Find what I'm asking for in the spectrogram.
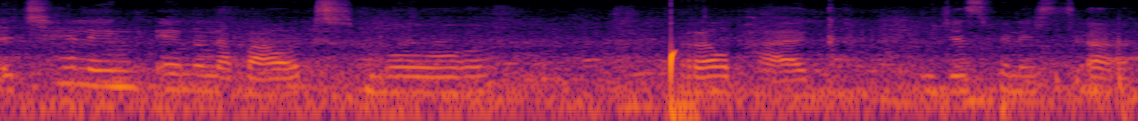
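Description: Loud background noise behind a woman's fairly slow speech. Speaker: vlogger. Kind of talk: casual vlog chat.

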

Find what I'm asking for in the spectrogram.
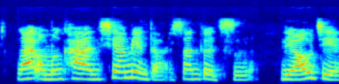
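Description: In an Indonesian accent, a woman with a high-pitched voice speaks at a very slow pace with fairly even intonation. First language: Indonesian (speaking Chinese). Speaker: Chinese language lecturer. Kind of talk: lecture.

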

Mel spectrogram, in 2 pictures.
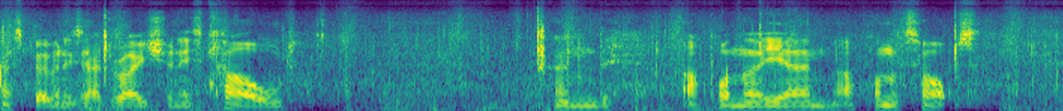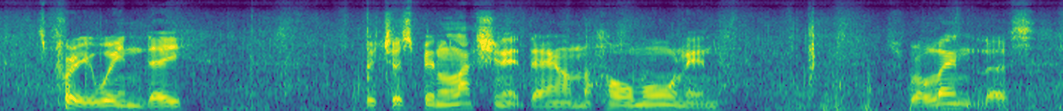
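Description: Over noticeable background noise, a man speaks at a fairly quick pace in a monotone, flat intonation, the sound dry with no echo. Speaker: solo hiker vlogger. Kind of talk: casual vlog chat. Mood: wry, weather-weary. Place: open country. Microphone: phone near.

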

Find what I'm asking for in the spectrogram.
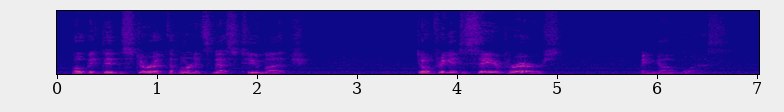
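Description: Speaking fairly slowly with long, frequent pauses, a man uses lively intonation at a fairly low pitch. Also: big swings in loudness. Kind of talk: video rant. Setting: video. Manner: earnest, impassioned; conversational. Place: home room.

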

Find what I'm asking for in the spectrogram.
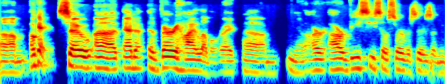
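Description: A man with fairly even intonation. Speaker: presenter. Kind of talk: webinar presentation. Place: home room. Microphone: webcam.

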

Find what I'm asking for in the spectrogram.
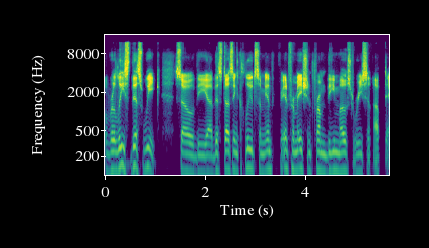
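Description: A man at a moderate pace, fairly even intonation, dry sound with no echo and a quiet background. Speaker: host, facilitator. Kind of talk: meeting introduction. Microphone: video call.

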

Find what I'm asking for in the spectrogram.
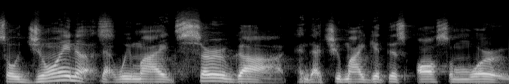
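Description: Over a quiet background, a man talks at a fairly slow pace. His tone is dark and mellow, with ordinary pitch variation. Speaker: senior pastor. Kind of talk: welcome announcement. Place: church. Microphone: lapel.

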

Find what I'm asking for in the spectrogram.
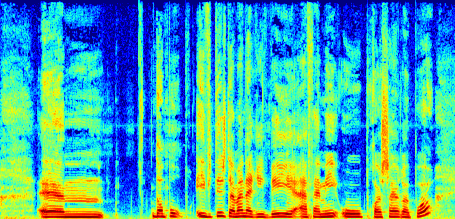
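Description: A woman speaks in a normal speaking voice at a medium pitch. Her intonation stays fairly even. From Quebec. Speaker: cookbook author and nutrition coach; nutrition coach. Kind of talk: interview. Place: studio.

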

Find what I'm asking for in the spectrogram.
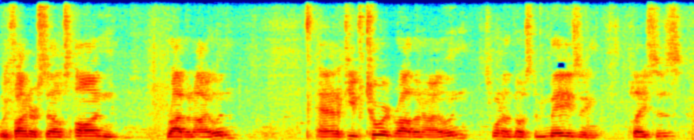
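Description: A plain, everyday voice moves at a moderate pace with fairly even intonation. Light background noise can be heard. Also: man. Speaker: criminal justice professor. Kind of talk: slide presentation. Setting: event hall with audience, microphone. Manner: casual, joking. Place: hall.

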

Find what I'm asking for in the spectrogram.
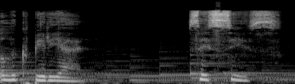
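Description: Music plays in the background. A woman talks at a very slow pace. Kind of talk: poetry reading.

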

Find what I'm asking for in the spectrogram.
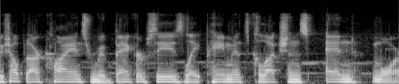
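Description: Music sounds faintly in the background. A man talks at a moderate speed. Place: home room.

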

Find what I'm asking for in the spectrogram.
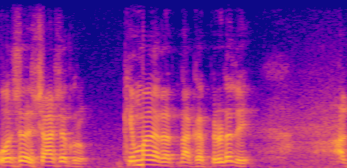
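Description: Background noise is clearly audible here. The man's pitch varies in an ordinary way. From Karnataka, Shivamogga district (Malnad). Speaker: village council vice-president. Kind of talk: interview.

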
